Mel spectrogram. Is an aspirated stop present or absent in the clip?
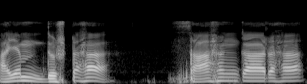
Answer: absent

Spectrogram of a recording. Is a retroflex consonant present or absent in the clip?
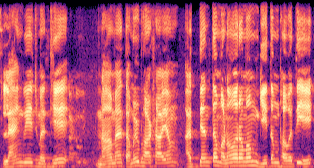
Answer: present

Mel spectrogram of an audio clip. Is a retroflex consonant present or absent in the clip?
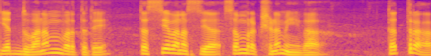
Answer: present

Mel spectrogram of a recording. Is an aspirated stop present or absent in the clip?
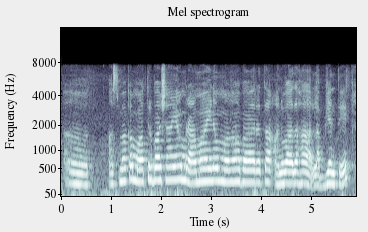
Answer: absent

